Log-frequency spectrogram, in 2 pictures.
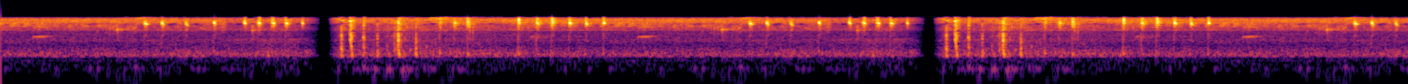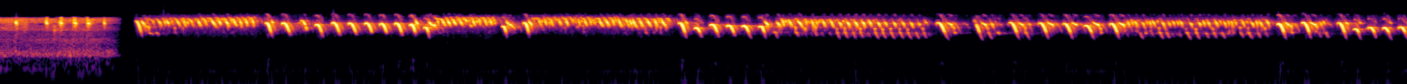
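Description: A red squirrel sound: a steady hiss with quick irregular clicks, the same few seconds repeated three times. About halfway through it cuts off and a house sparrow's rapid, high chirping takes over.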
